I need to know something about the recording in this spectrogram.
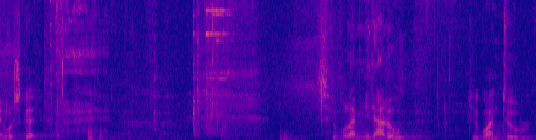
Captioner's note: laughs; non-english speech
